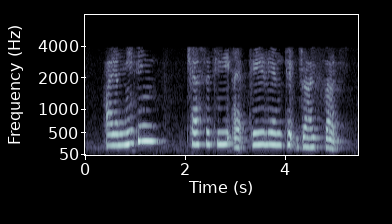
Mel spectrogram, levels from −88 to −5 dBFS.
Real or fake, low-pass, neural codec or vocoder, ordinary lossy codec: fake; 7.2 kHz; codec, 44.1 kHz, 3.4 kbps, Pupu-Codec; AAC, 16 kbps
